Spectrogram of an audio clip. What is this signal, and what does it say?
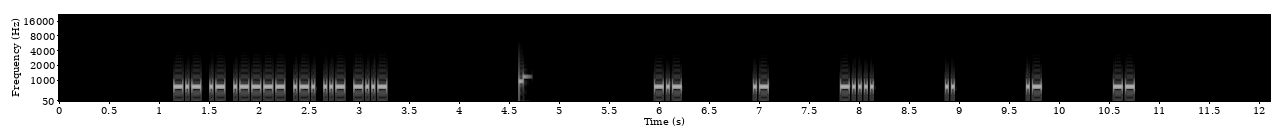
Morse code, heard as a keyed tone, about 41 wpm, spaced as for 17 wpm, 700 Hz. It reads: KA1RUX KA6IAM
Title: USA Call Signs - 6 Characters - 8x Character Spacing - 40wpm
